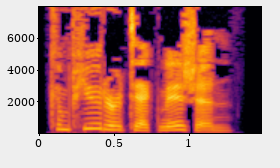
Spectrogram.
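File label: "computer technician", English, British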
